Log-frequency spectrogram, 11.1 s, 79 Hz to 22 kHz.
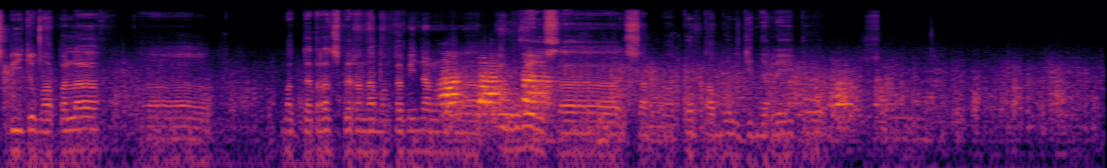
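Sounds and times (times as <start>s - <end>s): low uneven rumbling: 0.0s - 11.0s.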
